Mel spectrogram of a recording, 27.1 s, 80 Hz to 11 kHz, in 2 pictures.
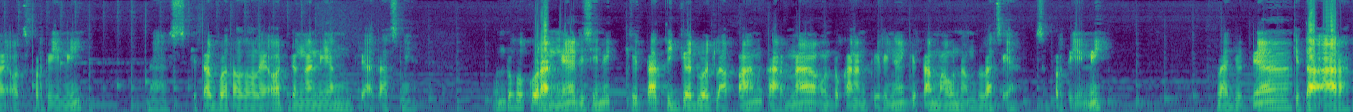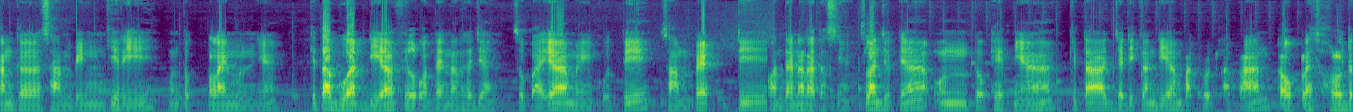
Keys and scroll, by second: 2.6 shift+a, 6.6 3, 7.6 Return, 25.0 4, 25.7 Return.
